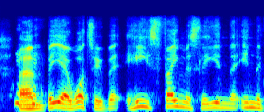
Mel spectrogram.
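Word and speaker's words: Uatu: Well, that I can never pronounce his name because it's spelt differently than it sounds. Watu, isn't it? But it's spelt bizarrely. Some kind of dyslexia, I'm sure. But Watu.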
